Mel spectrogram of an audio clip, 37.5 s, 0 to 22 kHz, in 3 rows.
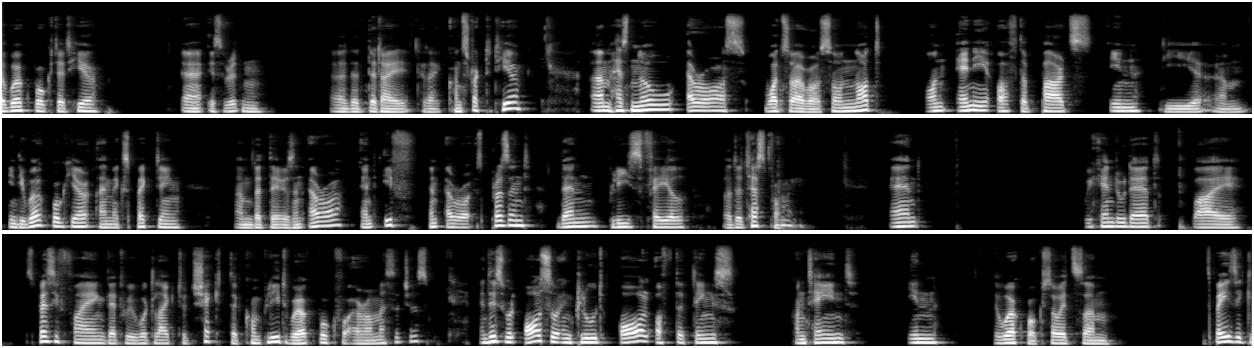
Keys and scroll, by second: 23.4 super+space.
